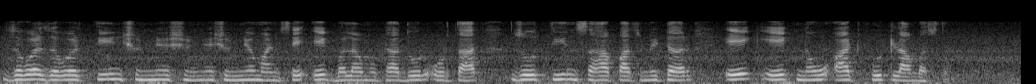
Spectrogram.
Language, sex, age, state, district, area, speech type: Marathi, female, 60+, Maharashtra, Nanded, rural, read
